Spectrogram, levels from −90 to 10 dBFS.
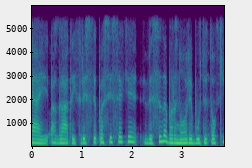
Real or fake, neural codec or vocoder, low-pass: fake; autoencoder, 48 kHz, 32 numbers a frame, DAC-VAE, trained on Japanese speech; 5.4 kHz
